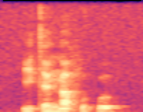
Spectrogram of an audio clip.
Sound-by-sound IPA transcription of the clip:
i˨tɛ˨ŋa˦ fʊ˨˦k͡pʊ˨

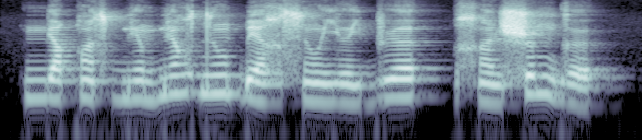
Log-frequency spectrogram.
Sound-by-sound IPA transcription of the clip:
mʲɨ˨qũ˨sbʲõ˨ bʲũ˦ʁdũ˦ɓe˨ʁ sũ˨jɨ˨jbʉ˦ə̯ | χɐ̃˨jʂɵ˦ ŋɡɵ˨

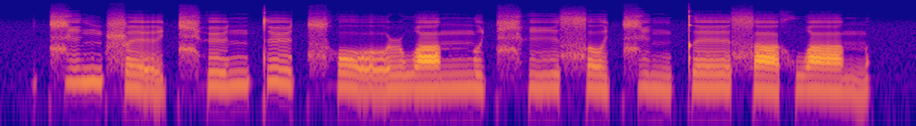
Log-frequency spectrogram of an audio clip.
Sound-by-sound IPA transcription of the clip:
t͡ɕi˥ŋʂḛ˨˩ɪ̯t͡ɕʰy˧˥n t̪y˥˩t͡sʰo̰˨˩ʊ̯ ɻwa˧˥nn̪u˧ t͡ɕʰi˧˥ sɤ˥˧t͡ɕi˥˩ŋ t̪e˥ɪ̯ sä˥˧xwa˥˩n

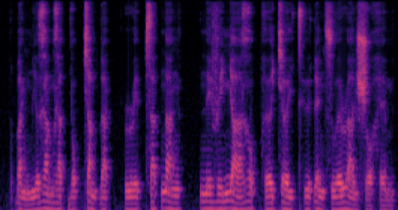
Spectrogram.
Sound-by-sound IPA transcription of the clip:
ɓa˨˩˨ŋmi˧˥ə̯ɣa˧mɣa˨˩t̚ jɔ˦˥p̚ca˨˩˨m ɗa˨˩k̚ | ɹe˨˩p̚sa˦˥t̚na˧ŋ | ne˧ve˧˥ɲaː˨˩˦ ɣɔ˨˩p̚həː˧˥cəː˨˩j t̪ʰɨ˨˩˦ɗɛ˨˩˨ŋ su˧˥ə̯ɹa˨˩j ʂɔ˨˩˨hɛ˨˩m

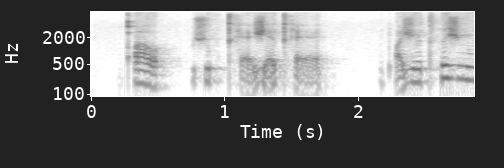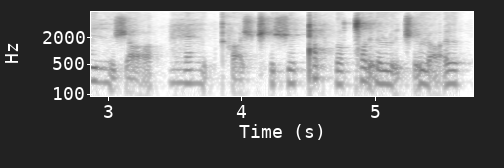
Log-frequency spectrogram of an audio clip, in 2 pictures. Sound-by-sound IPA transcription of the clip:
qʼɔ | ʃuθkʰæ̰ ʒæ̰ə̯kʰæ̰ | pʼɑ̰ʒə˞tʰəʒ ðuɪ̯ɦə̰ʃɑ̰ | ɦæɦə̰pkʰɑ̰ʃ t͡ʃʼəʃə ǃɑpθɔ ǀɔɾə̰ ɾəɹə̰ t͡ʃʼə̰ɹɑ̰ə̯

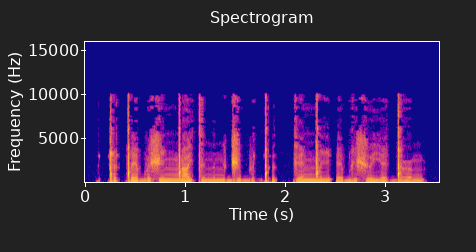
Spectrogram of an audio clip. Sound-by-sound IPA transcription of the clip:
ǃʏǃe bə˞ʃi ŋ͡ǃajtinɨnʏ d͡ʒɨbʏ ǃʼɨkːe ŋ͡ǃiʔebiʃʉ jeɡ͡ǃə˞ŋ

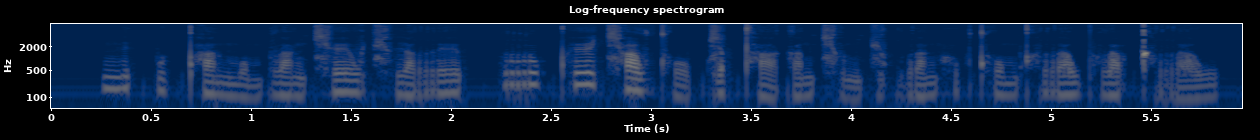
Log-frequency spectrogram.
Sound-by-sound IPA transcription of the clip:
ŋi˦˥t̚ pɯ˦˥k̚pʰa˧nmo˩˦m pla˧ŋt͡ɕʰeː˥˩wt͡ɕʰi˧a̯reː˥˩p̚ | ru˥˩k̚pʰeː˥˩t͡ɕʰa˧w tʰoː˨˩p̚t͡ɕa˦˥p̚tʰaː˨˩ka˦˥n t͡ɕʰɯ˨˩ŋ t͡ɕu˨˩k̚ ra˦˥ŋhu˥˩k̚tʰo˧m kʰra˥˩wpʰla˥˩p̚ kʰra˦˥w

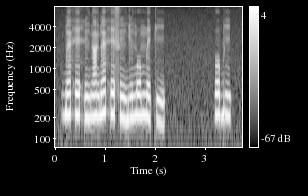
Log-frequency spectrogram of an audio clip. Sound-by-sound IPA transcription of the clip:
ɡ͡bɛ̃˦he˦˨hĩ˧ ɡã˧ɡ͡bɛ̃˦he˧sĩ˨ ɡĩ˧mo˦ me˧ki˨ | o˦bi˦˨

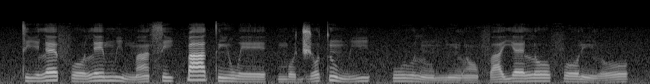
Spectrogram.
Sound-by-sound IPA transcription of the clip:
ti˧lɛ˦ fo˧le˦mi˦˨mã˨˦ si˧k͡pa˦tĩ˧ we˧ | mo˨d͡ʒo˨˦tũ˦˨mi˨˦ | wu˧lũ˨ mĩ˨lɔ̃˨fa˨˦ jɛ˦ lo˦fo˧ɾĩ˨lo˨˦

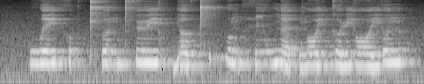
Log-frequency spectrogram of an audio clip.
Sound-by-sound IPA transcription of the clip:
we˨˧jhʊ˧k̚ t̪ʰɵ˧n t̪ʰyː˧jʊ˨k̚ jɐ˨˧wt̪ʰɪ˥k̚wʊ˨˧ŋ hiː˨˧wŋɛː˨t̚ŋɔː˨˧jkɵ˨˧ɥ jɔː˧jɵ˥n

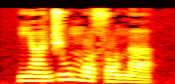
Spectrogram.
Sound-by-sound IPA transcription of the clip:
jã˧d͡ʒu˦ mɔ˦sɔ˧na˨

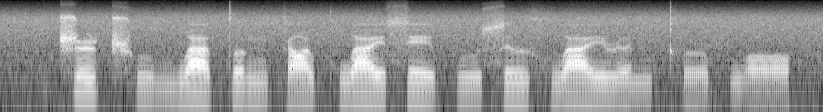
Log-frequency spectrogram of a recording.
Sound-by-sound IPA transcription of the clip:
ʈ͡ʂɻ̩˦ʈ͡ʂʰu˨˩mwä˥˨ t̪ɤ˥˨ŋkɑ˨˩ʊ̯pʰwa˦ɪ̯se˥˨ɪ̯ pu˨˦sɹ̩˦ xwa˦ɪ̯ɻə˨˦nkʰɤ˨˩ pwɔ˨˦

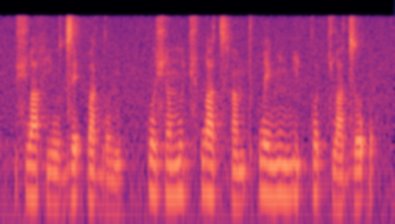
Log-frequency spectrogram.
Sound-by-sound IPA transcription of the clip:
ɕwa˧hju˨˩ d͡ze˦ʔpa˧ɡo˨˩n | po˥˧ɕɔ̃˦n̪u˥˧ t͡ɕʰwa˥˧t͡sʰã˧mpʰwe˥˧ŋĩ˥˧ ŋi˦ʔko˦t̚ ɕwa˧d͡zo˦ʔ

